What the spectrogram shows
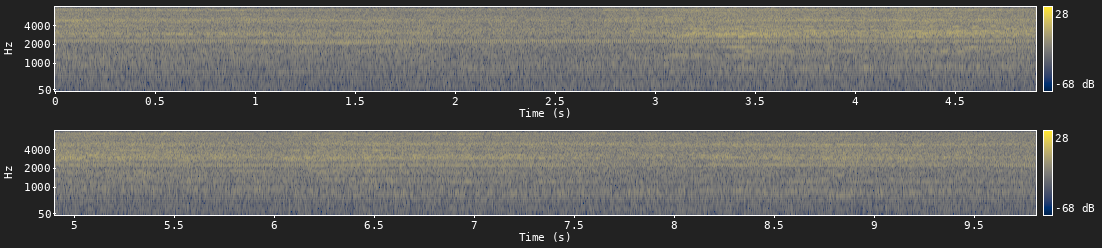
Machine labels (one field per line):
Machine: pump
